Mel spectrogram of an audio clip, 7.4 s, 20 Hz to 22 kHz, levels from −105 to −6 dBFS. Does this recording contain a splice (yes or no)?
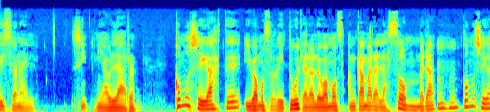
yes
